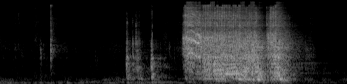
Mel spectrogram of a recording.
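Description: A 10mm bolt on a horn bracket of a 2008-2020 Dodge Grand Caravan is snugged up: a few light taps and clicks, then a loud, close, steady whirring run of about a second from a driving tool before it stops.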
